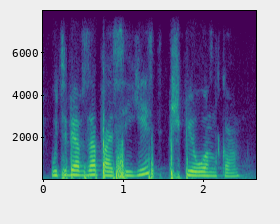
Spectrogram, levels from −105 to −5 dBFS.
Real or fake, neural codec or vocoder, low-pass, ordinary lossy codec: real; none; 7.2 kHz; Opus, 32 kbps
